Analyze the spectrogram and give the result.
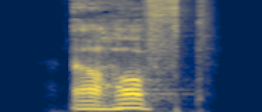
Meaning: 1. past participle of erhoffen 2. inflection of erhoffen: third-person singular present 3. inflection of erhoffen: second-person plural present 4. inflection of erhoffen: plural imperative
- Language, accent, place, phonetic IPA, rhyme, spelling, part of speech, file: German, Germany, Berlin, [ɛɐ̯ˈhɔft], -ɔft, erhofft, verb, De-erhofft.ogg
